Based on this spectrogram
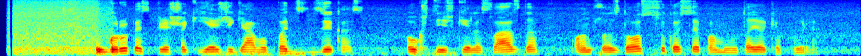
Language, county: Lithuanian, Vilnius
